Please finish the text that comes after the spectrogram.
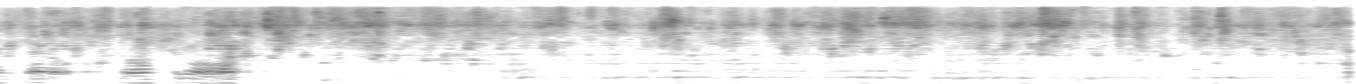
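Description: Tap water runs steadily into a sink while flour-covered hands are rinsed after making pizza roll dough, a continuous close hiss with a few splashy surges.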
